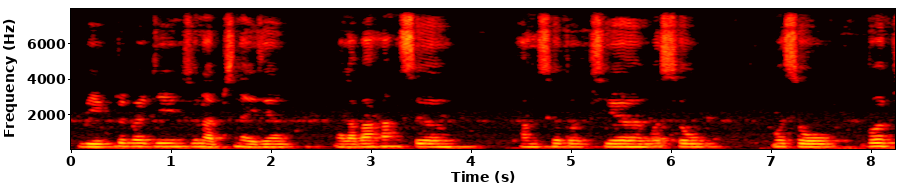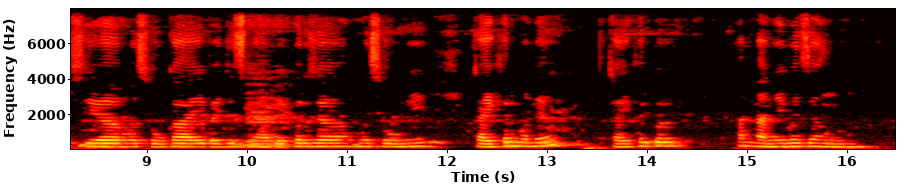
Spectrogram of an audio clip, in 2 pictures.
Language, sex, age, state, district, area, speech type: Bodo, female, 30-45, Assam, Chirang, urban, spontaneous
